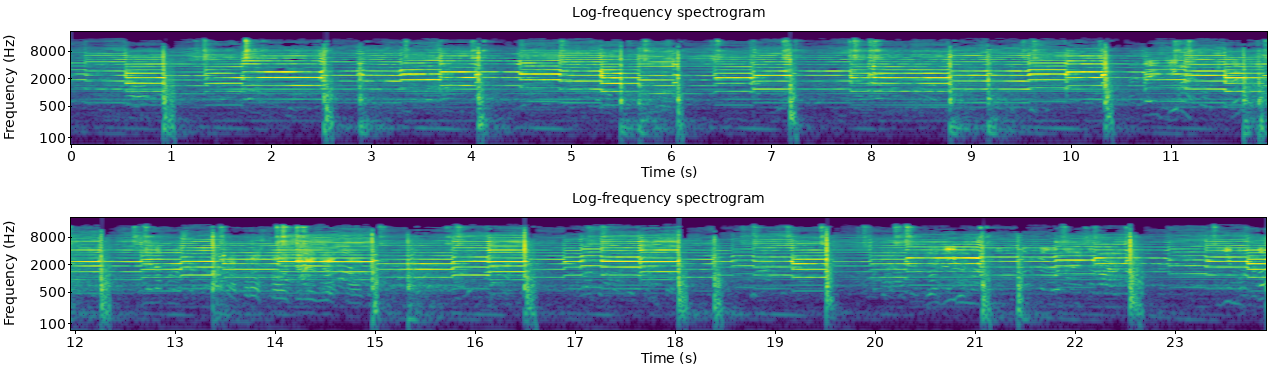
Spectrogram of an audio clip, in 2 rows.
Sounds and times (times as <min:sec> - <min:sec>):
Bagpipes: 0:00.0 - 0:23.9
Speech: 0:12.7 - 0:15.0, 0:20.0 - 0:22.7.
